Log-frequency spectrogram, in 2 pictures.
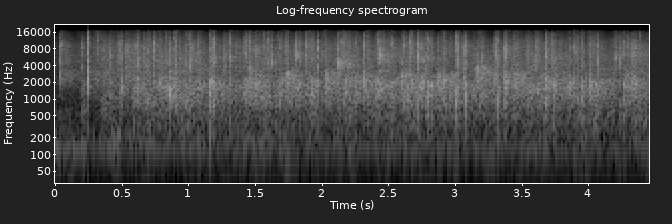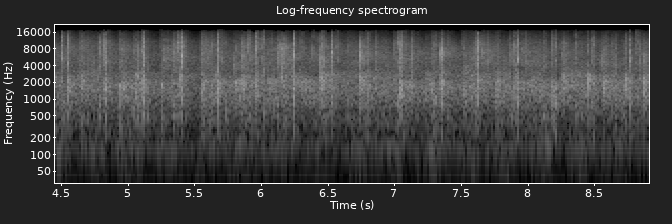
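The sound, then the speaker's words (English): An audience at a human rights awards breakfast applauds an award winner, producing a thick, continuous wash of clapping with a few sharper individual claps standing out, steady in loudness from start to finish. “This world in our community is a better place with Francine in it. Please let us congratulate Francine.”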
